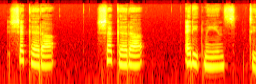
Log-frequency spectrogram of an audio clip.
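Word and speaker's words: شكر: This one is pronounced shakara, shakara, and it means to thank.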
